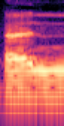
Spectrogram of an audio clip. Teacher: Nak berhenti sebab nun ni ada sabdu. Jadi kita kena panjangkan dan bunyikan nun tu.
